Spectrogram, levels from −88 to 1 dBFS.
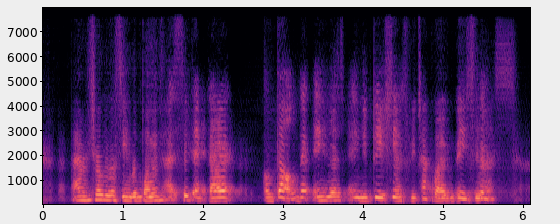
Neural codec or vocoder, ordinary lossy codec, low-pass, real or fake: codec, 16 kHz, 0.5 kbps, FreqCodec, smaller model; none; none; fake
